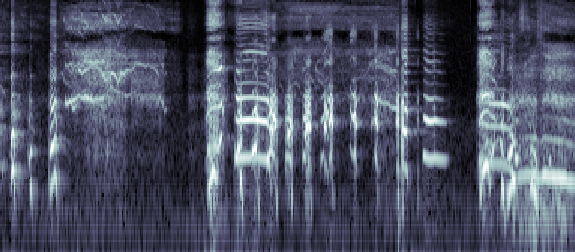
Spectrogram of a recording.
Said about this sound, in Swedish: Åh, oh, herregud. Men fan du rapar ju som en hel kar. Ja men jag dricker ju skumpa, det blir så.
